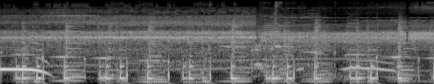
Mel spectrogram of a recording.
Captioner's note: screaming at the top of my lungs!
